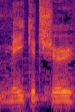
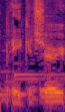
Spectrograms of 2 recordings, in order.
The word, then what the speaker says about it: Pikachu: so uh that's my starter here we have mikachu cuz I when I first saw Pokémon I thought that this was the pronunciation in said it was Pikachu and so I'm just like okay might as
